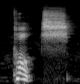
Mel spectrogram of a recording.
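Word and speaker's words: touch: ينطق لسن يلمس يعني تاتش تاتش مش هنطق الاو برض على طول اه تاتش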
